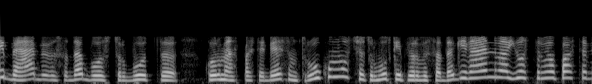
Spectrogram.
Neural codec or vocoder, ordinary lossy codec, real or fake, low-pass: none; Opus, 64 kbps; real; 3.6 kHz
